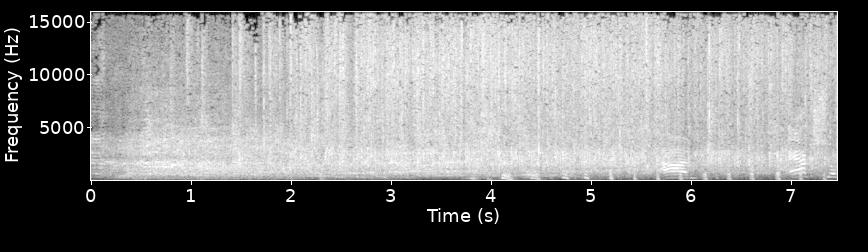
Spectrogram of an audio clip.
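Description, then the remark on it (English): A studio audience breaks into steady applause, dense and fairly loud, with scattered laughter and voices rising through the clapping toward the end. “And so the audience claps and we laugh at it too.”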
